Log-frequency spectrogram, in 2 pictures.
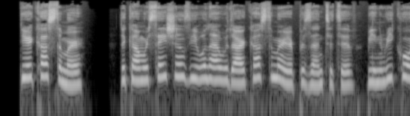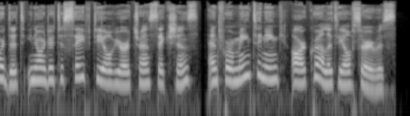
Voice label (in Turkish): İNGİLİZCE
